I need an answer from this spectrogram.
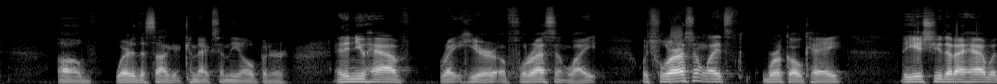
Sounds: Speech

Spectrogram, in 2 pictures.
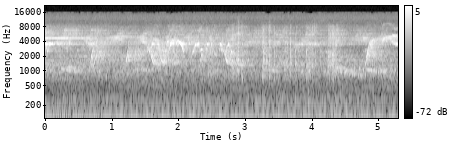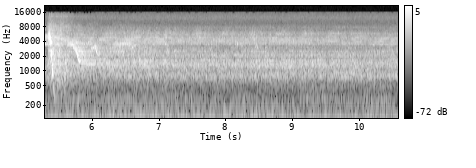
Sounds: inside a small room, tweet

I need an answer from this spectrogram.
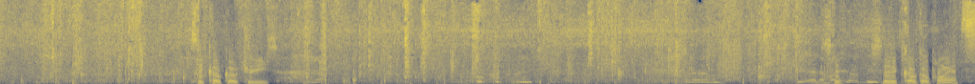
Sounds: Speech

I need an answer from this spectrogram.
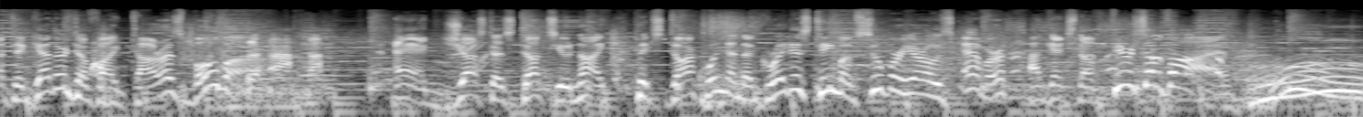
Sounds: Speech, Music

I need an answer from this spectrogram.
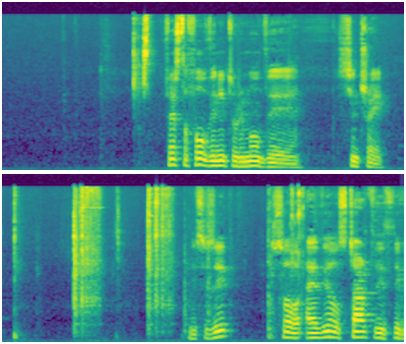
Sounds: Speech

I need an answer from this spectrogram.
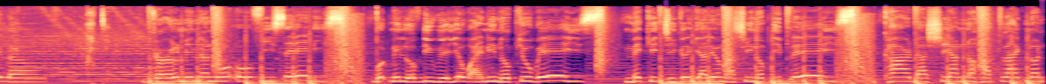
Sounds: Music

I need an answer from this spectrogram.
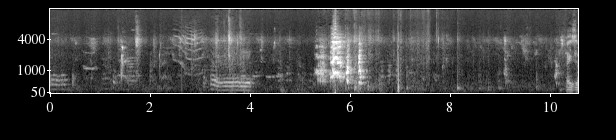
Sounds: pheasant crowing

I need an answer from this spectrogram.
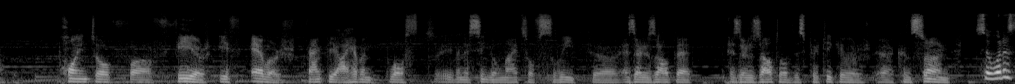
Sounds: Speech, inside a small room, Music

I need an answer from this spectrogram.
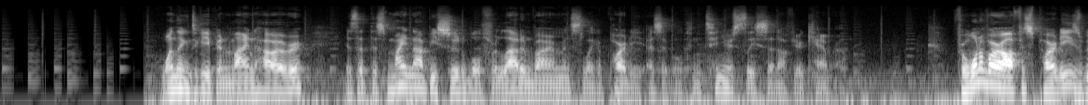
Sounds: Music, Speech

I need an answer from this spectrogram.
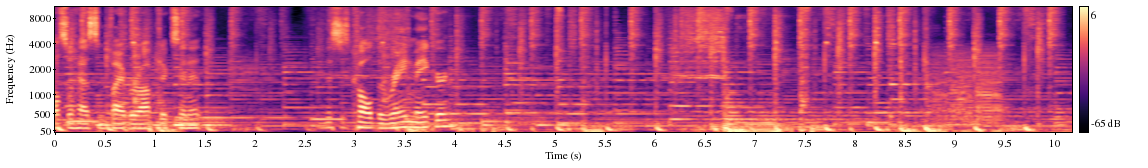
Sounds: Speech, Music

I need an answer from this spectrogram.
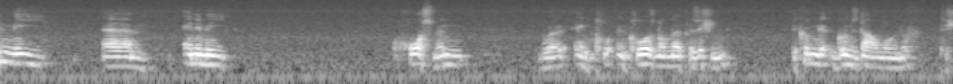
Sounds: Speech, inside a small room

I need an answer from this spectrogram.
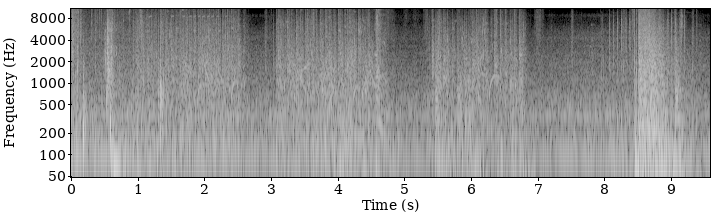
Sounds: Gunshot

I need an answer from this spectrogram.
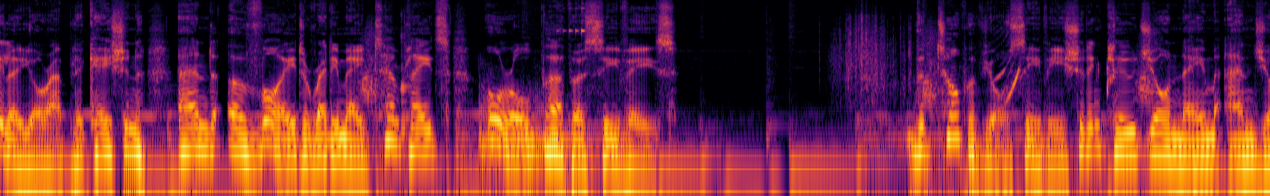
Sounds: Music, Speech

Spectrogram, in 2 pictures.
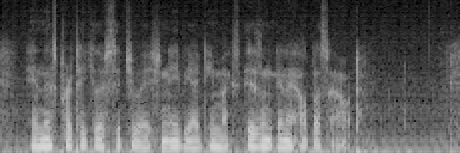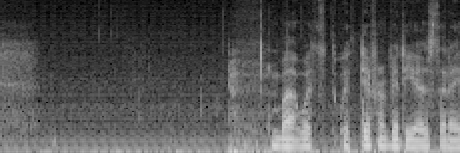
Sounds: Speech

